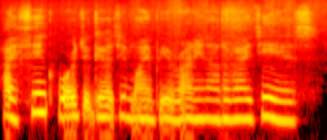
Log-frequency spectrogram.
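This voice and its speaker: A woman playing plucky storybook girl, breathy, mellow, creaky edge, earnest, tender. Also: on the high side, level tone, normal speed, heavily acted, poor audio. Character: kind, plucky, imaginative young girl.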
